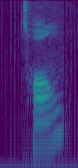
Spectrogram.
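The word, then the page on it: cong: tone 2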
